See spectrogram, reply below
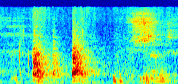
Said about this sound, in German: Ich klopf mal hier auf Kaffee Ivys Holztisch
